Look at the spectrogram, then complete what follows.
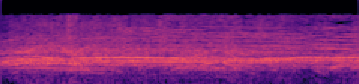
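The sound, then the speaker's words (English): A crowd of teens and young people in Montana cheers and shouts together over TikTok not being banned, a loud, steady roar of many voices that holds for a couple of seconds without letting up. “And since TikTok won't be banned, a cheer went up from all the teens and young people in, I was going to say Minnesota, Montana.”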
